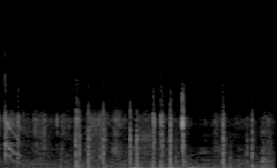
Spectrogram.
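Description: A few quiet, irregular light taps and clicks with no steady sound behind them.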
